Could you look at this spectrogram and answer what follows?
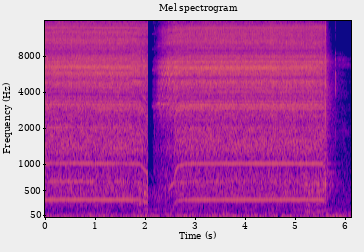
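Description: Electric screwdriver multi-tool running, a steady high motor whine that cuts off briefly, then spins back up and runs again before stopping, close and fairly quiet.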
